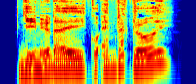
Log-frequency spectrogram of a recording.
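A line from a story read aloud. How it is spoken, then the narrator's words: Smiling. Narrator (Vietnamese): Ngọc ... mỉm cười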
